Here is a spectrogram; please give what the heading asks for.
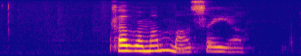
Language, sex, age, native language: Icelandic, male, 10, Icelandic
